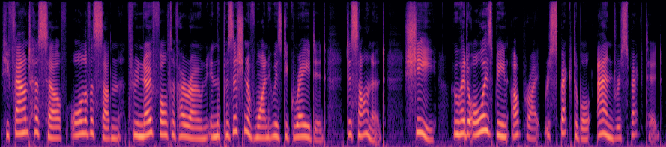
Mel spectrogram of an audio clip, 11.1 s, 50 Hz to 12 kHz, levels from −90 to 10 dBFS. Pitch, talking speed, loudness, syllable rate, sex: 235 Hz, 165 wpm, -18 LUFS, 4.9 syllables/s, female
